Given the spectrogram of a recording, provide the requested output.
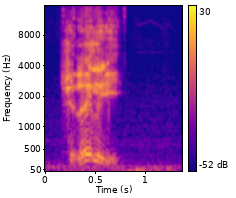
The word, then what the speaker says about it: shillelagh: Shillelagh.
